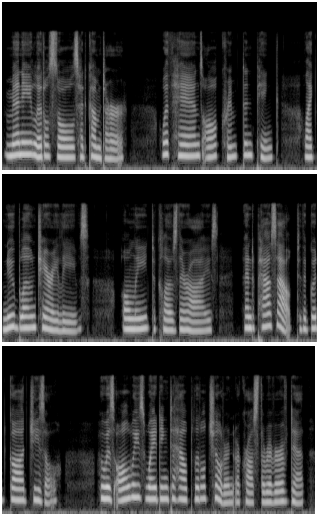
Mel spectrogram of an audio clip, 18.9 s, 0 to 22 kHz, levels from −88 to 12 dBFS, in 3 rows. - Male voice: No, female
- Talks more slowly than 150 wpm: Yes, average, 140 wpm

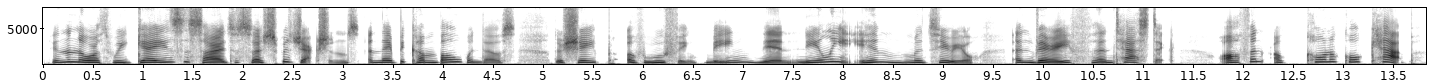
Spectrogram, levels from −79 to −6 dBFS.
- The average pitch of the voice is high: Yes, very high, 260 Hz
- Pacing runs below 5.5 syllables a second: Yes, 4.2 syllables/s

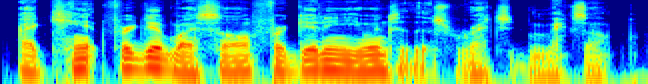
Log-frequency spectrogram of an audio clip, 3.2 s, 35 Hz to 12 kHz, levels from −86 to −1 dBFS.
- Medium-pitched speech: No, very low, 85 Hz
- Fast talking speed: Yes, fast, 220 wpm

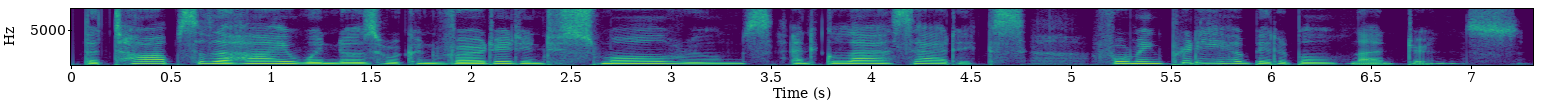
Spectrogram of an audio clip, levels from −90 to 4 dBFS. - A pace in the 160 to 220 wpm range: No, average, 150 wpm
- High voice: Yes, high, 230 Hz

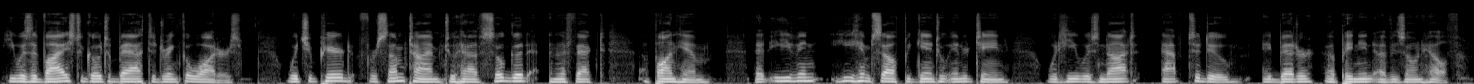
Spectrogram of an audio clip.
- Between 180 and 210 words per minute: Yes, average, 185 wpm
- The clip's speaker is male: Yes, male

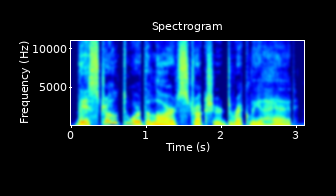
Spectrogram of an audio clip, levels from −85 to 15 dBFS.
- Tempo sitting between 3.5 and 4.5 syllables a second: No, 5.5 syllables/s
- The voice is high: Yes, high, 215 Hz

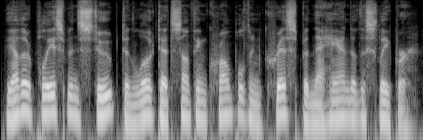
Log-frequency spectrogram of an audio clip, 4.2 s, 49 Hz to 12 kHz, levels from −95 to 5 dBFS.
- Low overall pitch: Yes, low, 115 Hz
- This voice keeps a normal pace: No, fast, 240 wpm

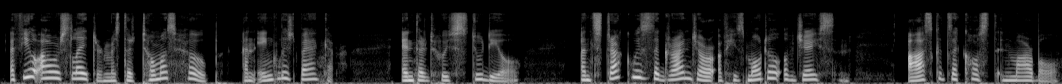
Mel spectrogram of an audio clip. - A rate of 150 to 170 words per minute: Yes, average, 160 wpm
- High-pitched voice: Yes, high, 220 Hz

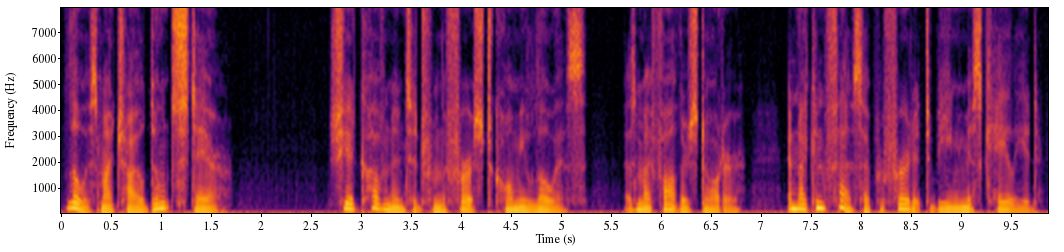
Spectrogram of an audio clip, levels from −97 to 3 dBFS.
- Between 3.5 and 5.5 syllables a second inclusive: Yes, 5.0 syllables/s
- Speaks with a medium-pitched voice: Yes, medium, 150 Hz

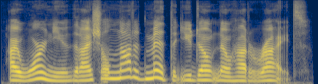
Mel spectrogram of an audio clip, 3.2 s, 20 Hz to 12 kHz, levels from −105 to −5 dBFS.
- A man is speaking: No, female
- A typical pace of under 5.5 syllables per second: No, 5.7 syllables/s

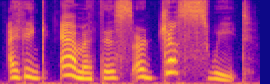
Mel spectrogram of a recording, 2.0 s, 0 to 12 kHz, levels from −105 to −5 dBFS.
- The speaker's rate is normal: Yes, average, 175 wpm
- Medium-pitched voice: No, very high, 285 Hz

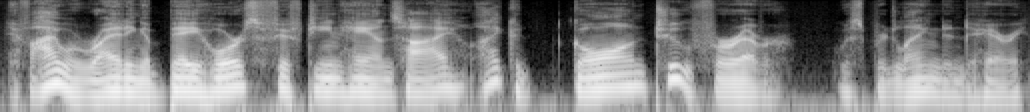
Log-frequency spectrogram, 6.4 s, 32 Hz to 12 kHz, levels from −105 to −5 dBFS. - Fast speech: No, average, 185 wpm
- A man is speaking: Yes, male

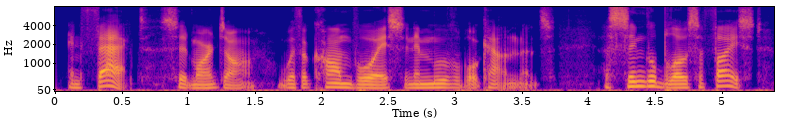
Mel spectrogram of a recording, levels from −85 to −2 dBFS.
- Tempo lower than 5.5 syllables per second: No, 5.6 syllables/s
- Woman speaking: No, male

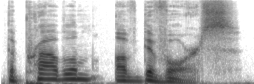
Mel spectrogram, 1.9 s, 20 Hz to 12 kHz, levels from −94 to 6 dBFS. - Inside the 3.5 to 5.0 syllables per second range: Yes, 4.5 syllables/s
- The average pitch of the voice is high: No, low, 125 Hz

